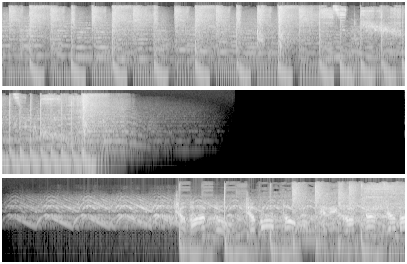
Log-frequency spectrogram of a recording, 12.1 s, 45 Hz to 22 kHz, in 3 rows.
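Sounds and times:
song with heavy beat: 1.3s - 5.1s
cartoon siren sound effect: 3.3s - 4.8s, 8.1s - 10.6s.

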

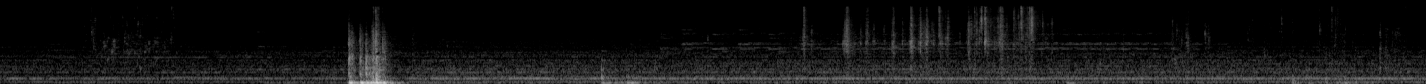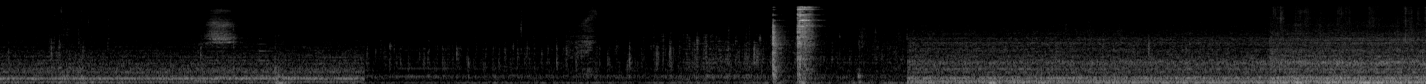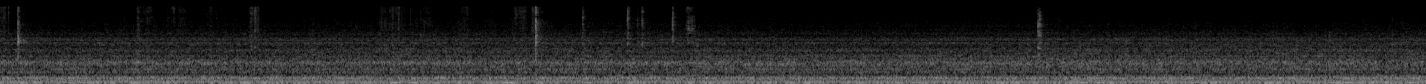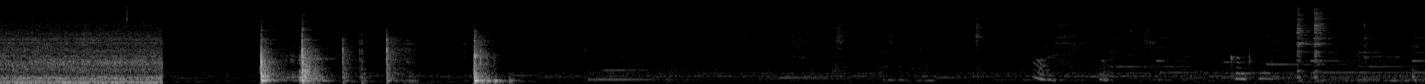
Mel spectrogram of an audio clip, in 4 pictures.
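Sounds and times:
low hum: 23.4s - 44.4s.

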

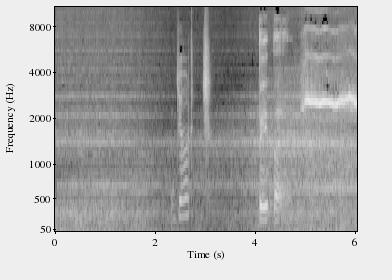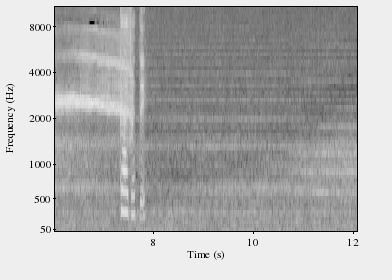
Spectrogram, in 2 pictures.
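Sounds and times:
long high-pitched scream: 4.9s - 7.6s.

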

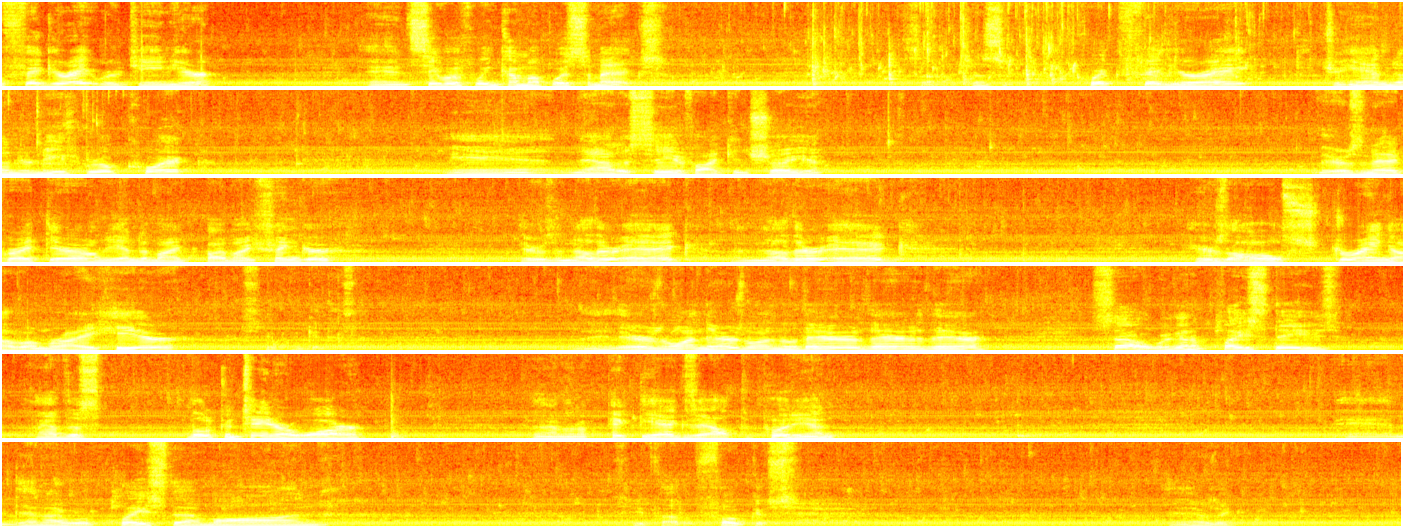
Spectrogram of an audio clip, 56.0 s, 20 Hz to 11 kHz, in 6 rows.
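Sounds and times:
aquarium equipment hum: 0.0s - 56.0s
trickling water: 0.0s - 56.0s
faint watery hiss: 46.2s - 53.1s.

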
